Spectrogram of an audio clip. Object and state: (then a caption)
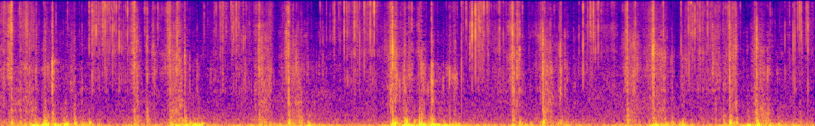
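Foam-bead clay (floam) being squished. Yellow floam foam-bead clay is kneaded, pulled and pressed with fingertips and thumbs. It gives off dense bursts of bright crackling and crinkling, like fine tearing, over soft low thumps. The louder bursts come in clusters.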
